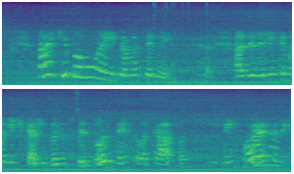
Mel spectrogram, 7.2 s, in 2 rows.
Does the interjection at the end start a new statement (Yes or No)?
No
